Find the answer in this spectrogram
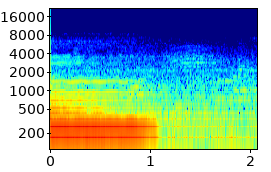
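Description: A solo singer holds one long, steady note of a devotional hymn, fading out about a second in, followed by a short pause between lines.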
